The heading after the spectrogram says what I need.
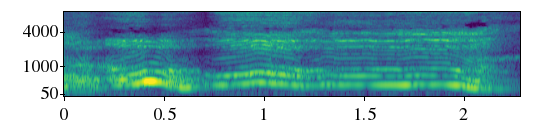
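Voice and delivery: high muffled whimpers; gagged whimpering. Retold or imitated. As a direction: whimper like a tied-up hostage. Tied-up man whimpering.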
